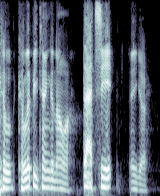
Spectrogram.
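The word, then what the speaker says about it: Kelepi Tanginoa: And I always get this dude's name wrong. Kalipi Tanganoa.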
